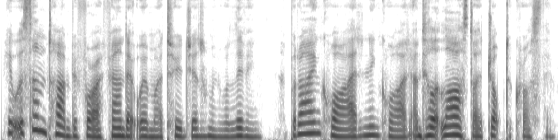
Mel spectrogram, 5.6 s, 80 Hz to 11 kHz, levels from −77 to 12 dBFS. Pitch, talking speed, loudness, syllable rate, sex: 185 Hz, 280 wpm, -18 LUFS, 7.7 syllables/s, female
